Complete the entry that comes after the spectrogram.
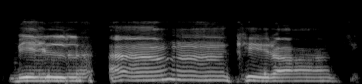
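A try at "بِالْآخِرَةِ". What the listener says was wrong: বিল আ টান হবে কিন্তু র টান হবে না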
